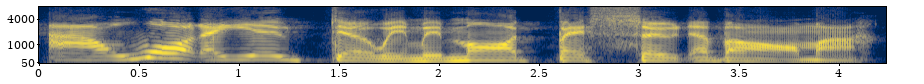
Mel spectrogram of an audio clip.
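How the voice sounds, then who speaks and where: A fretful would-be knight of a cat played by a male storyteller, speaking slowly in a drawn-out, complaining way. The voice is fairly high for a male and belongs to a children's storybook. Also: sing-song, heavy background noise. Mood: dismayed. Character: fretful, slow-spoken male cat who fancies himself a knight.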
